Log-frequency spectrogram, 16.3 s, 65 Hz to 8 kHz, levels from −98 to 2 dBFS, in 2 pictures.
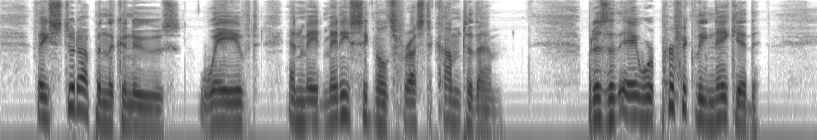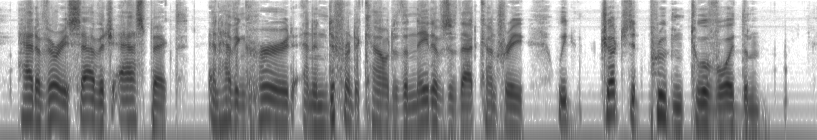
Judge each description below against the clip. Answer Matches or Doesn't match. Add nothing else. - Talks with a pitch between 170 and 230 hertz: Doesn't match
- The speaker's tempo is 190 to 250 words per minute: Doesn't match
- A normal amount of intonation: Matches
